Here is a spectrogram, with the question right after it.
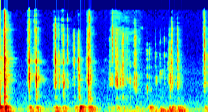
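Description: Long painted nails and fingertips type and tap on a full-size white Ducky One mechanical keyboard with plastic keycaps and Cherry MX red switches, lit pink and resting on a fluffy pink pad. Quick, short clacks come in uneven bursts, each with a bright click over a low thump, and they stop quickly with almost no ring.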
